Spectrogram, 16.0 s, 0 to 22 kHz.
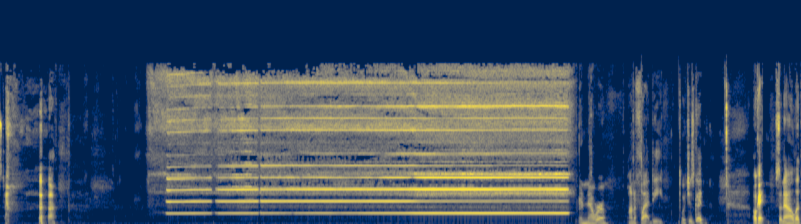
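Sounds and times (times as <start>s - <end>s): oboe reed high note: 3.2s - 11.5s.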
